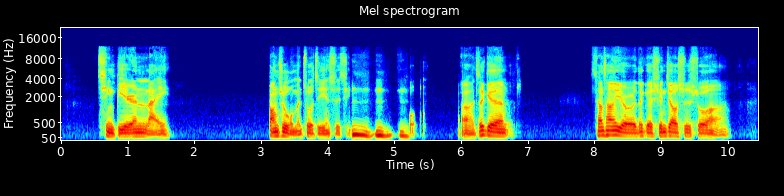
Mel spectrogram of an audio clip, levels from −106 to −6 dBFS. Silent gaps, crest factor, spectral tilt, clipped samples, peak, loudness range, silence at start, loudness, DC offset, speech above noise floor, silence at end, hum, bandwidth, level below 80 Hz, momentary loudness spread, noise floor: none; 18 dB; -7 dB/octave; under 0.1%; -2 dBFS; 3 LU; 0.55 s; -19 LUFS; under 0.1%; 62 dB; 0.45 s; none; 12 kHz; -54 dBFS; 12 LU; -80 dBFS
